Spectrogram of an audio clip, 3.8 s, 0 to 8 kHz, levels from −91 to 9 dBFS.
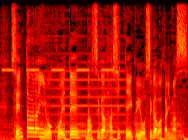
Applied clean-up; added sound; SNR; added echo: none; Bowed string instrument + Alarm; 12 dB; none.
